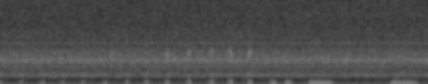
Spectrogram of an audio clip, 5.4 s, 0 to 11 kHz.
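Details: Great horned owl hooting at a nest in Savannah, picked up by a nest camera at 02:39 at night on 28 December 2020: a run of soft, low, quick notes, then several longer arched hoots, over a steady electrical hum.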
